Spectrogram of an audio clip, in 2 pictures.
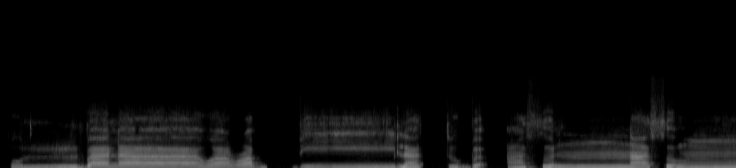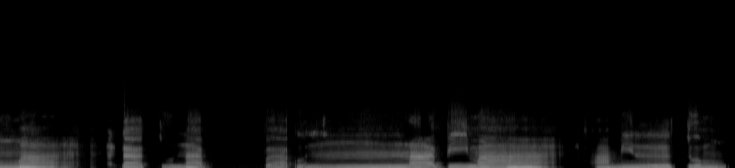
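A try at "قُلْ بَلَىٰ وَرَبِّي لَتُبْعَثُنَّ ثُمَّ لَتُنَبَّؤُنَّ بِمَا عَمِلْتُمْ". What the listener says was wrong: Ada tarik nafas tadi. Bukan tarik nafas. Ada ambil nafas tadi di tengah-tengah.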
